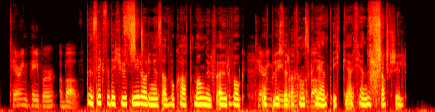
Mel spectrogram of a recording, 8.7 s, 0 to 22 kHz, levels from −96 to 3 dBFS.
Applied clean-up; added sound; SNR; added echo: neural mask model Resemble Enhance denoiser.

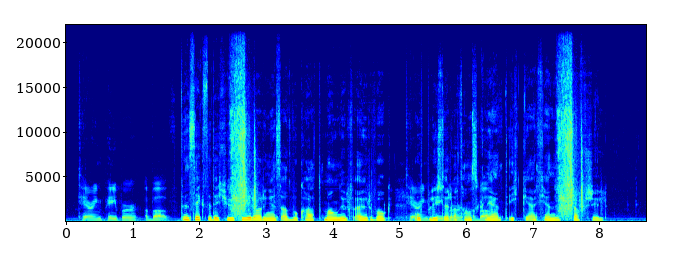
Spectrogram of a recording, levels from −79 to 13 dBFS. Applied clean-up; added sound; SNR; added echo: none; Tearing; 10 dB; none.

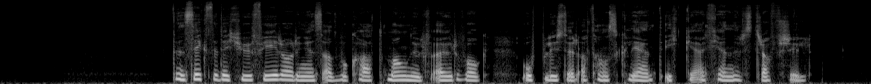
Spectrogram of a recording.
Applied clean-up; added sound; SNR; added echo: none; none; none; none.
